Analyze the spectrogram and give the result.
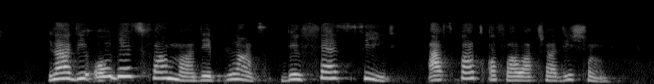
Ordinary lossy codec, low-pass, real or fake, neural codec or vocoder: none; 7.2 kHz; fake; codec, 16 kHz, 2 kbps, FreqCodec, smaller model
